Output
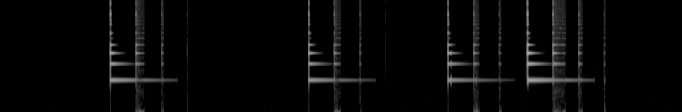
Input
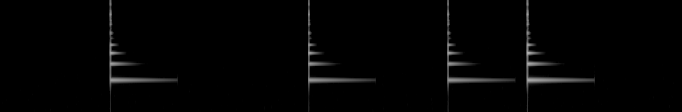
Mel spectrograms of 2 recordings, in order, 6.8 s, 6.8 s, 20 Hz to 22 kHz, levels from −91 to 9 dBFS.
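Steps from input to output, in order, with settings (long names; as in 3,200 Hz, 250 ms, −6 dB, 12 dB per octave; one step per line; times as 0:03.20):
0:04.51–0:05.28: high-pass filter 1,300 Hz 24 dB per octave
feedback echo at a low word length 256 ms, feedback 35%, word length 6 bits, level −11 dB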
